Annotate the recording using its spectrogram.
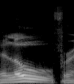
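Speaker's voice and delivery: weirdly deep put-on radio announcer voice. Imitating a young podcaster's weirdly deep voice. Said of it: "weirdly deep voice for a".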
